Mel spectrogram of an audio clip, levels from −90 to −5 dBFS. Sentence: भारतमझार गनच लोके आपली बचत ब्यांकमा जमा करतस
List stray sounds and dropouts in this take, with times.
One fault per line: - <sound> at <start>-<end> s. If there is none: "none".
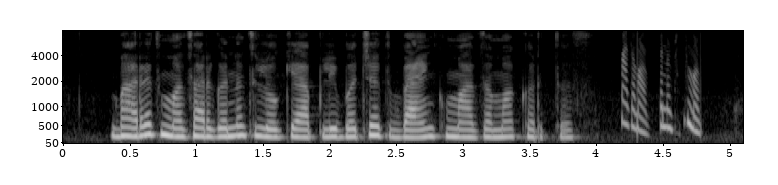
- chirp at 4.2-4.8 s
